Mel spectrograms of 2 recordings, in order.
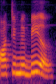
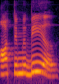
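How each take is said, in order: The two takes are said the same way.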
